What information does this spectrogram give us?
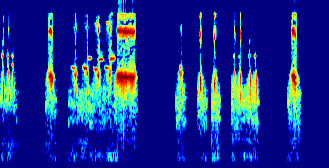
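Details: Corn bunting singing: a run of short, dry ticking notes that quickens into a dense, jangling, metallic flourish about halfway through, with scattered brief chirps and clicks before and after.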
